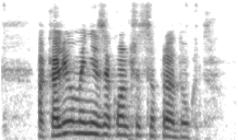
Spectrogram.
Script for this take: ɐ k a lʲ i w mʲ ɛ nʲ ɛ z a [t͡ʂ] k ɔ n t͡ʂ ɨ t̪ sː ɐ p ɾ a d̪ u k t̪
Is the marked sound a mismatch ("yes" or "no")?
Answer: yes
